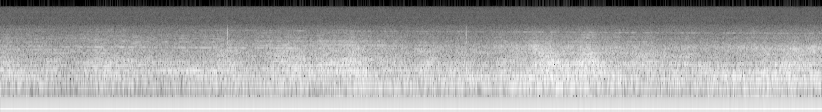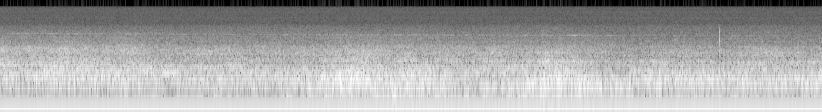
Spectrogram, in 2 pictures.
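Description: Jet airliner passing overhead: a steady engine noise that swells a little midway, with a faint high whine slowly falling in pitch as it goes by.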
